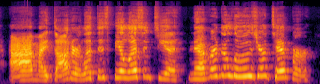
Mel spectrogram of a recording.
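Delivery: high, loud preachy mother; old crab mother. Acted. Crab mother lecturing her daughter, high and loud.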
